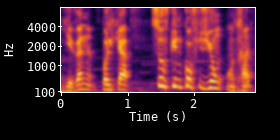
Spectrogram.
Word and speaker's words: Ievan polkka: A noter qu'en finlandais, Eve se prononce quelque chose comme Jeva et que la chanson est censée s'appeler Jevan Polka.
